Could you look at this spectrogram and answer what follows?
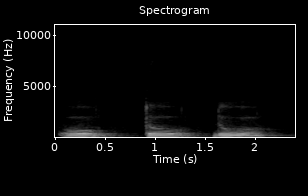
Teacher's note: O, avec deux points. O très ouvert et long, comme en français devant deux consonnes dans le mot porte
